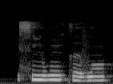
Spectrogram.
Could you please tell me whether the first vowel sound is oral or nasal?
nasal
